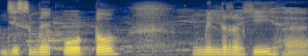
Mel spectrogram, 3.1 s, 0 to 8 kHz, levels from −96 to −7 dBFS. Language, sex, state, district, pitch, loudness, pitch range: Hindi, male, Uttar Pradesh, Saharanpur, 120 Hz, -20 LUFS, 115-125 Hz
